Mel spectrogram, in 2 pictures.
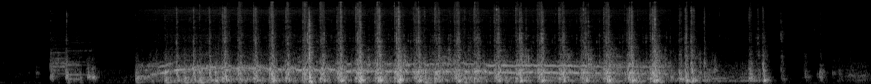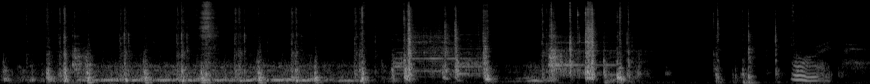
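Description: A sewing machine runs a straight stitch to close a fabric scrunchie, a steady fast whirring rattle for about six seconds, then shorter bursts of stitching with pauses and faint handling sounds.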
